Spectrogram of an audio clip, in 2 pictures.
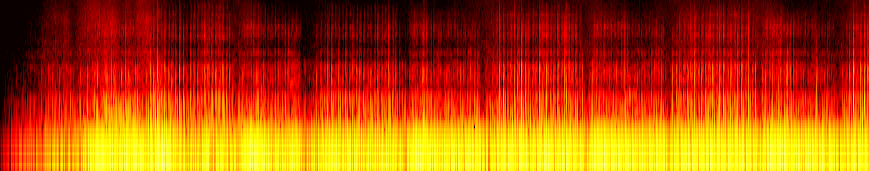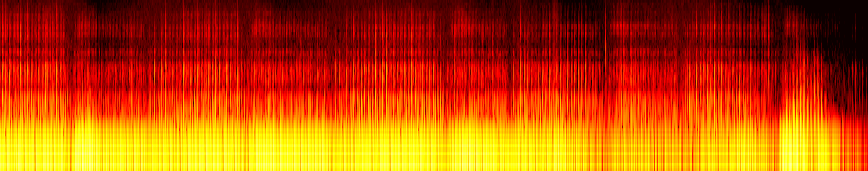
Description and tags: Fia Cat Purring
A stereo recording of my cat, Fia, which is purring.
black, cat, fia, purring, sound, sounds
